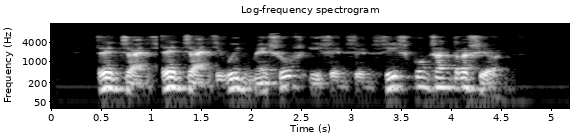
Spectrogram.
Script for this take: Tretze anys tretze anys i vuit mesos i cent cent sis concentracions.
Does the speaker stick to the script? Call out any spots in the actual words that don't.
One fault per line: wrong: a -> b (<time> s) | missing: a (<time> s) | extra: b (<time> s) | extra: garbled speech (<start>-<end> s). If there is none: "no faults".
no faults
